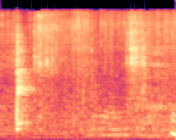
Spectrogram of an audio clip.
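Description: Dried herb stems and leaves rustling and crackling as they are handled and lifted from a metal bowl, with one sharp clink against the bowl about a quarter of a second in.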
